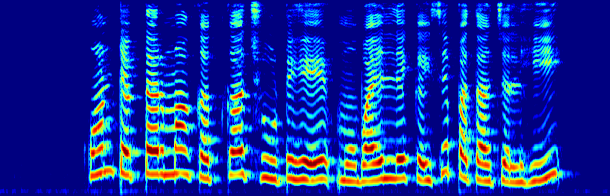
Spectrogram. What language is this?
Chhattisgarhi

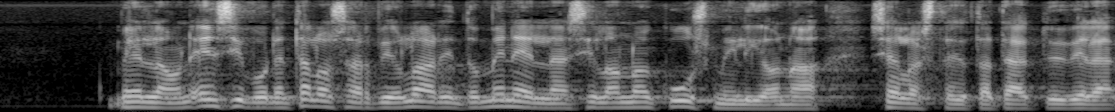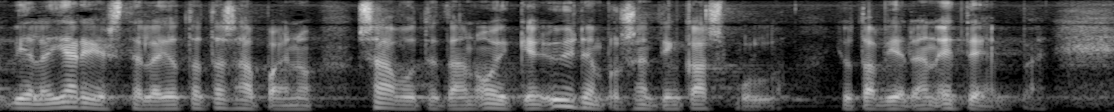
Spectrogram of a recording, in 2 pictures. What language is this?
Finnish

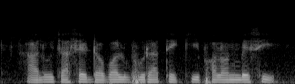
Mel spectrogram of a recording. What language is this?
Bangla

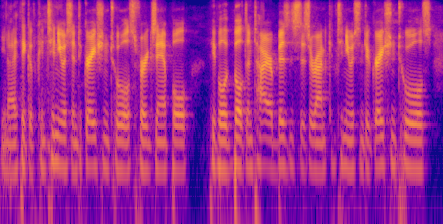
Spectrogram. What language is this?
English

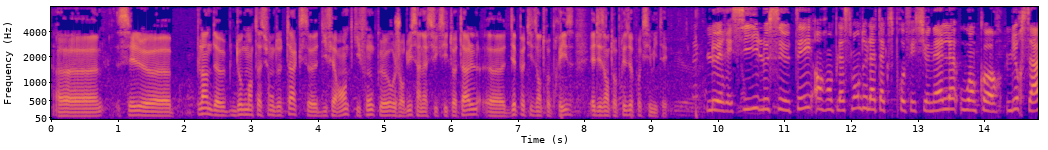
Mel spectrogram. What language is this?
French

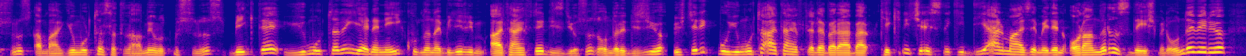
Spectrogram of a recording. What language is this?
Turkish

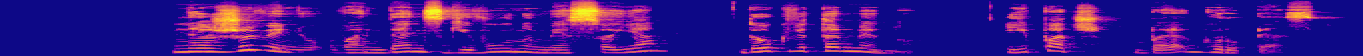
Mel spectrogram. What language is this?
Lithuanian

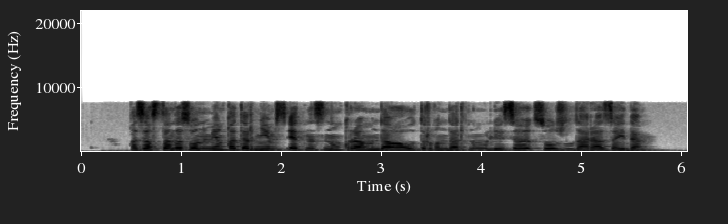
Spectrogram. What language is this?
Kazakh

